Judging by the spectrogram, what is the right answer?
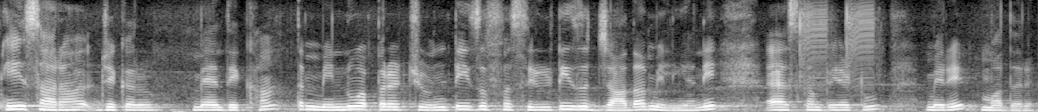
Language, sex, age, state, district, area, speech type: Punjabi, female, 30-45, Punjab, Patiala, urban, spontaneous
